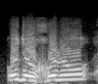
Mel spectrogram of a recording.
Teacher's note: الدال ساكنة تقلقل كما لا يخفى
